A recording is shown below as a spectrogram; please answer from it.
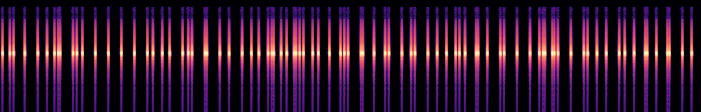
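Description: Phone keyboard typing sound effect: a fast, uneven run of short identical clicks, several a second, as a text message is typed out.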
